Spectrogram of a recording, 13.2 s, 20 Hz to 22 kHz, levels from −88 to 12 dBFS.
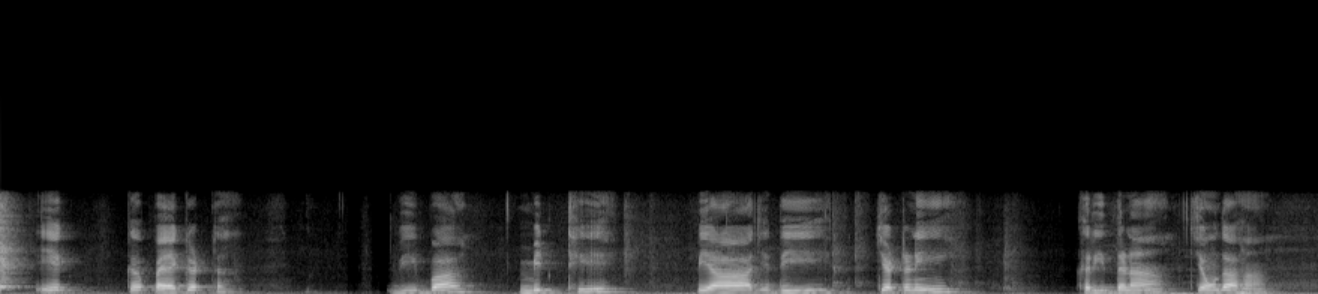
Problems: none marked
